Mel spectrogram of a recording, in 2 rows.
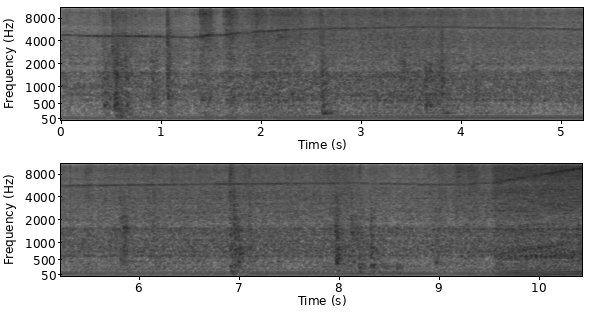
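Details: Euro 3 style Euro 5 facelift diesel garbage truck SL780: rough idle with sharp puffing ticks, then a loud raspy rev; exhaust pipe leak making revs much louder.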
